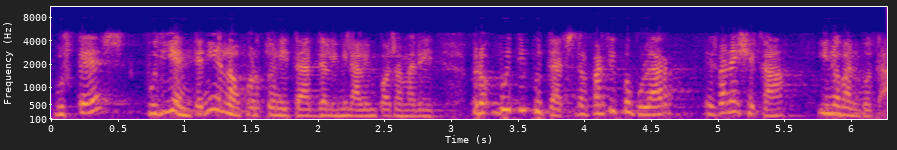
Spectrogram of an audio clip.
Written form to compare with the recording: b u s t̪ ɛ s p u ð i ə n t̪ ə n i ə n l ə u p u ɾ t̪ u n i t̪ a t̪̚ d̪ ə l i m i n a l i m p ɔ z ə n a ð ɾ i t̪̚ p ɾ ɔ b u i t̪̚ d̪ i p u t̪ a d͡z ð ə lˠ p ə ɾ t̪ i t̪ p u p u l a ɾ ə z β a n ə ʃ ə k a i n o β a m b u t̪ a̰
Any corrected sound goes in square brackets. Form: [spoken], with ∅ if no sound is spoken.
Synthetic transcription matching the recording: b u s t̪ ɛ s p u ð i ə n t̪ ə n i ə n l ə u p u ɾ t̪ u n i t̪ a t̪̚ d̪ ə l i m i n a l i m p ɔ z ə [m] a ð ɾ i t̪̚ p ɾ ɔ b u [j] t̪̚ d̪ i p u t̪ a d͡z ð ə lˠ p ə ɾ t̪ i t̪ p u p u l a ɾ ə z β a n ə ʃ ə k a i n o β a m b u t̪ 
